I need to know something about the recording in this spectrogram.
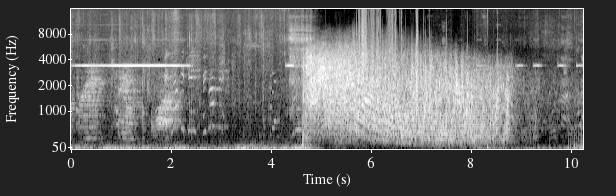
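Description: High-power rocket motor burning after liftoff: a sudden loud rushing roar with crackle begins about four and a half seconds in, holds steady for about four seconds, then drops off sharply. Before it, a voice speaks over a steady high tone.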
